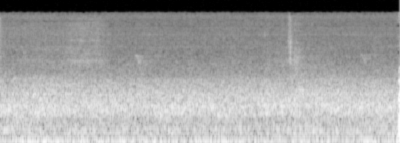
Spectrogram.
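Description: Steady low background noise with no distinct event: an even hiss that holds at one level throughout.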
